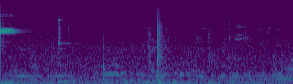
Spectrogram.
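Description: A short, shrill referee's whistle blast right at the start, then a quiet stretch of beach-volleyball court sound with faint ball contacts and one sharp slap of a hand hitting the ball a little past the middle.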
